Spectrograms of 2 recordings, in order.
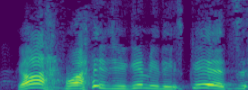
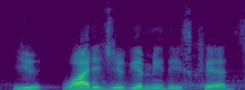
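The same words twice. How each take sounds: First: High, loud mock plea through laughter; comically despairing, laughing wail; laughing exasperation. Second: Said in the usual way. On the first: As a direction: cry it out to heaven, cracking up. Joking second take, laughing.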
